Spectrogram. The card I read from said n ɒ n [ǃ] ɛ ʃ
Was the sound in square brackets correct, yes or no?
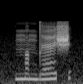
no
